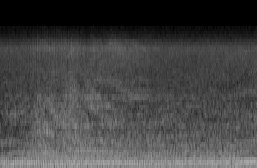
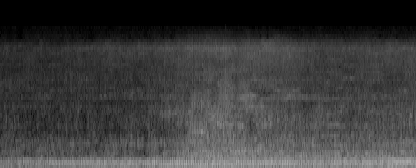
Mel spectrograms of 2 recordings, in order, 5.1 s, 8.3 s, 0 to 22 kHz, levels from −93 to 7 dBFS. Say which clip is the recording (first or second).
first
